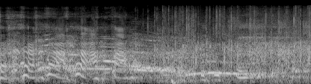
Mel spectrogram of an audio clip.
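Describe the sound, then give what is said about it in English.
An audience cheers and applauds at a live event as a can of LaCroix sparkling water meets its demise. Loud, continuous clapping mixes with excited shouts and voices throughout. “More people cheered for the demise of LaCroix than anything else tonight.”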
